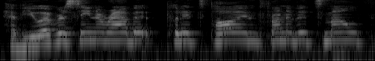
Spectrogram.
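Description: A woman's voice: on the high side, moderate pace, a little mellow, slight background noise. A woman pastor reading a children's storybook aloud, chatting straight to the children and laughing often.

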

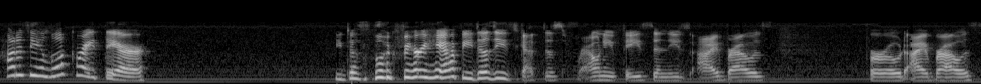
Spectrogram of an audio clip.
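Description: A woman in her thirties reads a picture book to children the way a teacher would, lively and child-directed, tossing in questions as she goes. Her voice sits at a medium pitch with a measured pace and frequent pauses. She's at a desk in a small indoor room, and the webcam audio sounds slightly dull with faint noise.

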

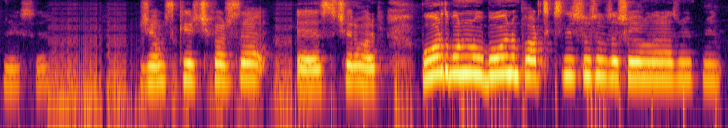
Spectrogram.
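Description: A young woman with a high voice talks her way through a horror game as a let's-play commentator. She is jumpy and excitable, cursing at scares, then sinking into low mutters while she plays. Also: a little fast, slight background noise. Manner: jumpy and excitable, swearing, drops to low mutters between outbursts. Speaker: gaming channel host.

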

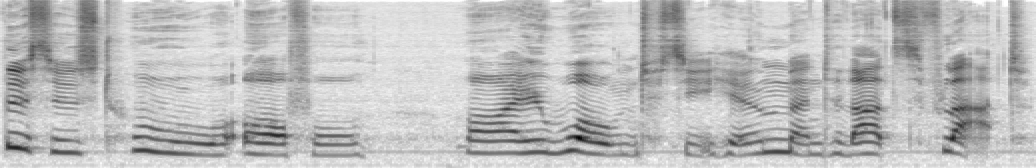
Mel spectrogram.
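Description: Woman voicing a slow, languid old dragon. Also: a little high, darkish tone. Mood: plaintive. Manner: slow, drawling, mild. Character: lazy, languid old male dragon, gentle and timid.

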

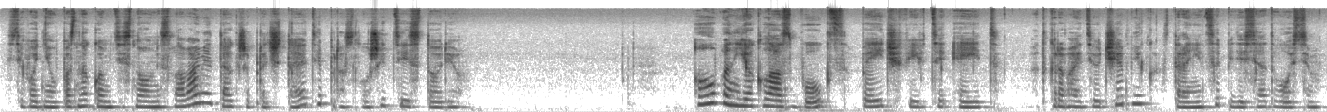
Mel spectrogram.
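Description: A woman's voice: mid-range voice, normal speed, husky. A woman teacher narrating a scripted lesson for young children in short, simple instructions.

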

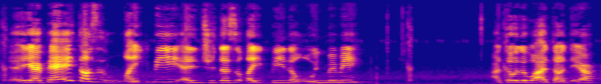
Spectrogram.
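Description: A woman's voice: fairly high pitch, moderate pace, a bit bright, slight background noise. A woman streaming a ghost-hunting game, chatting casually and shrieking and laughing when startled. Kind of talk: casual gaming chat.

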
